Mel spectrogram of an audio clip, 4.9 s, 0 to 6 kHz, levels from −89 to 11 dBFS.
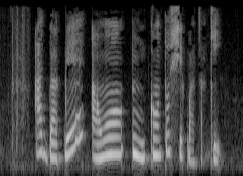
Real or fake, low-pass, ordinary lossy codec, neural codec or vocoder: fake; 5.4 kHz; MP3, 24 kbps; autoencoder, 48 kHz, 128 numbers a frame, DAC-VAE, trained on Japanese speech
